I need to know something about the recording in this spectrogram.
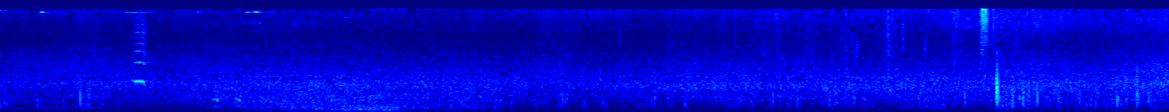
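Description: Wind rushes softly outdoors.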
